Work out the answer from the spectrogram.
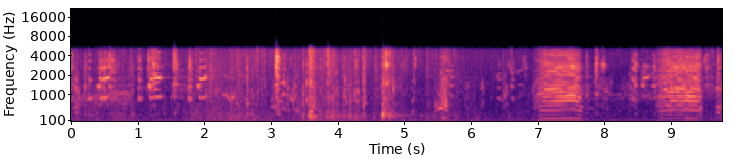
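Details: Scattered sharp clicks and short raspy notes from two four-month-old turkey toms fighting, then two drawn-out, strongly tonal, nasal calls near the end.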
